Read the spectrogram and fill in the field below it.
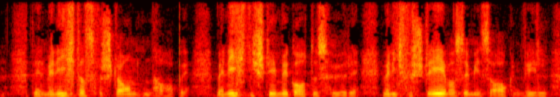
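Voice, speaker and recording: Over noticeable background noise, a man talks at a fairly quick pace, his fairly high pitch moving with ordinary variation. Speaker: pastor. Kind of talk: sermon. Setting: livestreamed church service.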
